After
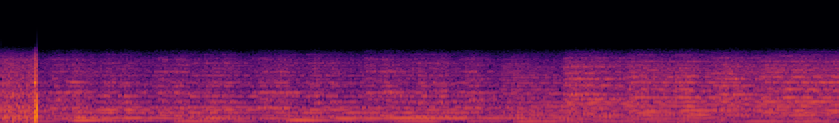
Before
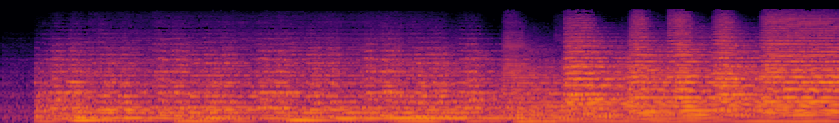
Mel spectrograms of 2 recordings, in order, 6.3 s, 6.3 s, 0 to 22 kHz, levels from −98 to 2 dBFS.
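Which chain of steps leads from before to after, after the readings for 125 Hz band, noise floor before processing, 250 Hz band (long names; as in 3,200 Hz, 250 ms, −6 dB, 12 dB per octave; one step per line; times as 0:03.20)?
−12.5 dB, −33 dBFS, −11.5 dB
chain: variable-slope delta modulation 16 kbit/s
gate with flip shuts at −24 dBFS, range −27 dB
level +14 dB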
